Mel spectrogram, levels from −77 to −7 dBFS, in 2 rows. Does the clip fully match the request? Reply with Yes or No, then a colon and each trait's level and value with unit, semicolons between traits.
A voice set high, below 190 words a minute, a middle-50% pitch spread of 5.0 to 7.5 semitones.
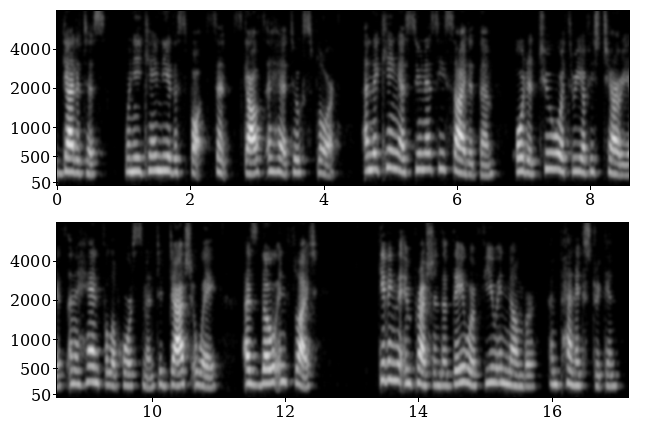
No: high, 230 Hz; average, 180 wpm; average, 3.8 semitones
